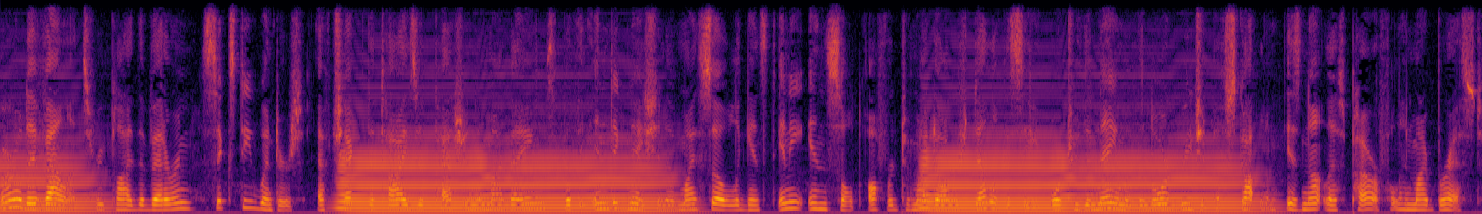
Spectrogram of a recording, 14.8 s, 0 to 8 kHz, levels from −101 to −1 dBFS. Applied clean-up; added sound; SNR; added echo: none; Wind instrument, woodwind instrument; 2 dB; none.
